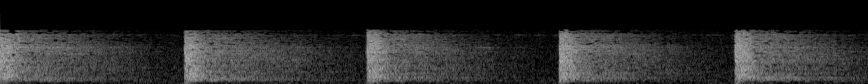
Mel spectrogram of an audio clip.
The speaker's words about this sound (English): The bolts, the wing bolts, they hold the door shut. They have to be tightened by hammering with the sledge. Cover your ears, sir.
